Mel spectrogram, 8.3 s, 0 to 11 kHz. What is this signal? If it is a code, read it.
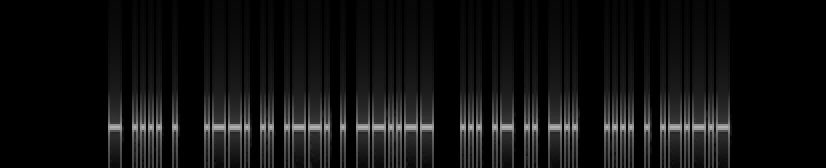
Morse code, heard as a keyed tone, about 30 wpm, 700 Hz. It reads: THE PIPE, SAID HE.
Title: Sentences from Top 1500 Words 30wpm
